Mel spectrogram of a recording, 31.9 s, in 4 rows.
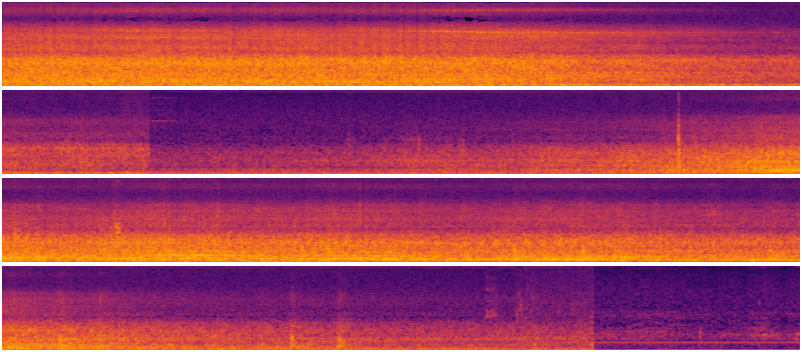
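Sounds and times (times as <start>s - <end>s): electric train rumbling: 0.0s - 31.9s.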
